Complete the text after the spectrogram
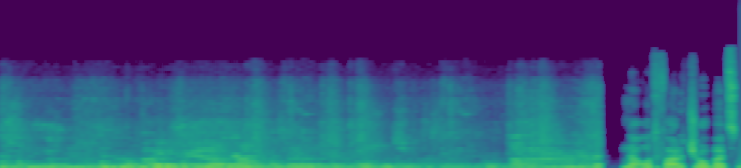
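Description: A crowd of people murmurs and chats indoors.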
